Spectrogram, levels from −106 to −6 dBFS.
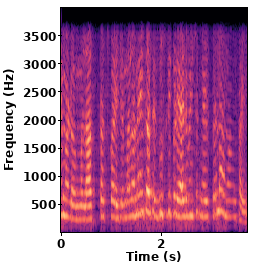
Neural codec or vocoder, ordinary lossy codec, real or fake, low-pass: vocoder, 24 kHz, 100 mel bands, Vocos; none; fake; 3.6 kHz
